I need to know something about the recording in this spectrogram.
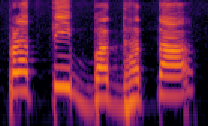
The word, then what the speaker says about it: प्रतिबद्धता: लिखते हैं बुद्ध बुद्ध तो देखिए उच्चारण में ऐसा लगता है कि द नहीं है केवल ध है लेकिन उसमें द छुपा हुआ है आधा द है ठीक है ना बुद्ध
